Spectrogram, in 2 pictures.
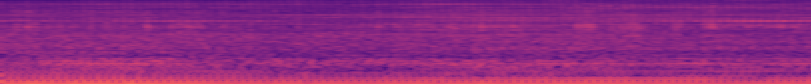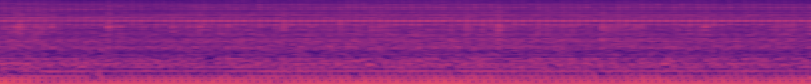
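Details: Honda Recon ATV reassembled after seal work, no leaks overnight: small single-cylinder thumps along at a steady quick idle, about three and a half beats a second, even and unbroken; normal idle.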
